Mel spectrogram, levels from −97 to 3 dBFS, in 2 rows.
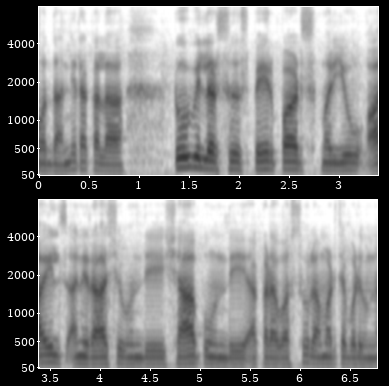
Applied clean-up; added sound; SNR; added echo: none; none; none; none.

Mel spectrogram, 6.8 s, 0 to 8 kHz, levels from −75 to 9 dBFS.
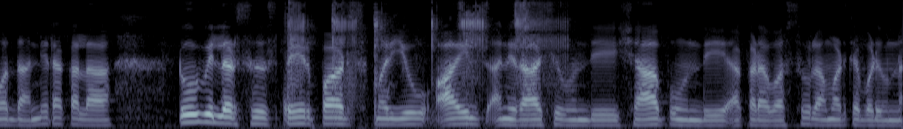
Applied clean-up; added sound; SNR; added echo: none; Fart; 12 dB; none.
